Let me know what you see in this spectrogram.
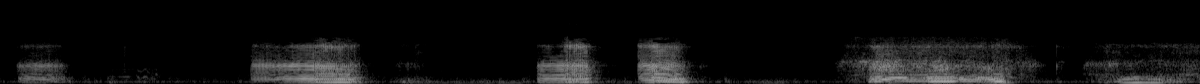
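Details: Heavy snoring in a man: loud, rough, rattling snores in irregular bursts with quiet gaps, in a small room; mouthpiece treatment mentioned.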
